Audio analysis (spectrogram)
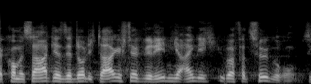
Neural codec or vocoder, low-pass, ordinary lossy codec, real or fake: codec, 16 kHz, 6 kbps, DAC; none; none; fake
